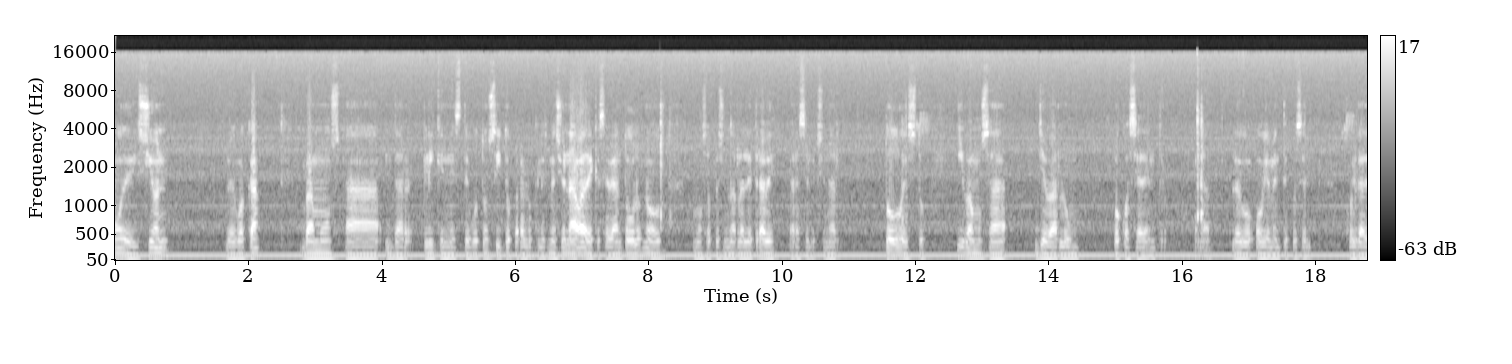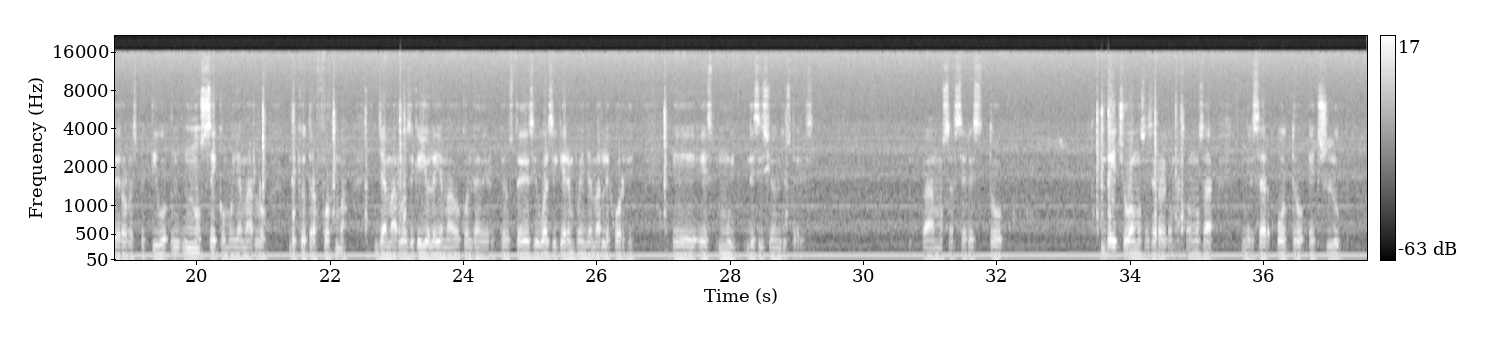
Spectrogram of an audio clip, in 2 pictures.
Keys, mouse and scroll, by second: 0.0-0.4 scroll up 1, 2.1 click, 6.4 b, 7.0-9.9 drag, 10.9-14.1 drag, 14.5 Tab, 15.1 right click, 15.9-18.3 drag, 18.3 right click, 19.3 shift+middle click, 20.2 shift+middle click, 20.9 right click, 21.3 Tab, 21.9-23.4 middle drag, 24.1-24.7 scroll up 1, 24.9 shift+right click, 26.3 right click, 27.3-28.4 middle drag, 31.8 ctrl+z, 32.8 ctrl+r, 33.8 click, 35.9 click, 37.0 ctrl+r, 37.4 ctrl+click.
